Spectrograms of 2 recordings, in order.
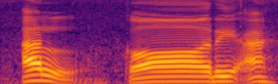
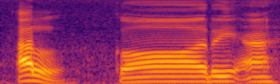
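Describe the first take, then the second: Both takes have the same delivery.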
